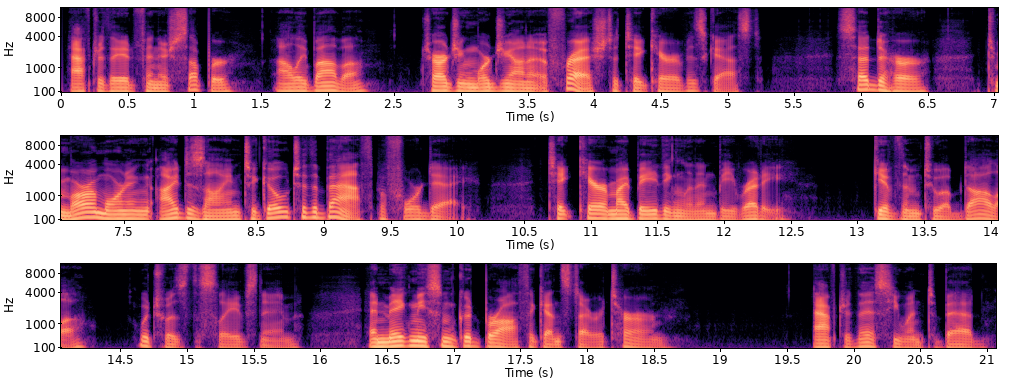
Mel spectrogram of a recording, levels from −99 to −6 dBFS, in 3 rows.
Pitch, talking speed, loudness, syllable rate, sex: 105 Hz, 175 wpm, -23 LUFS, 5.1 syllables/s, male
